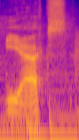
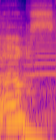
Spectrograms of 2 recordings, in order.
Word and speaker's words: ex: We've already seen some cards, Koraidon and Miraidon EX, or it's X. It's technically pronounced X.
